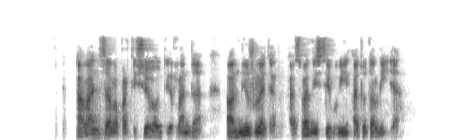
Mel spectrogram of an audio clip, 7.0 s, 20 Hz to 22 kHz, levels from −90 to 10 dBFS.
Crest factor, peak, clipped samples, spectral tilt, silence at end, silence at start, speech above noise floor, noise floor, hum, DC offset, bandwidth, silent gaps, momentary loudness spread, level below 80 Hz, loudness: 20 dB; -2 dBFS; under 0.1%; -4 dB/octave; 1 s; 1.15 s; over 69 dB; under -90 dBFS; none; under 0.1%; 7.8 kHz; none; 10 LU; -60 dBFS; -21 LUFS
